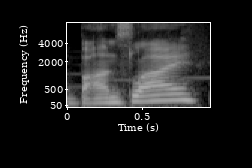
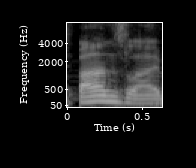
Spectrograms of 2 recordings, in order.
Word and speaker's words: Bonsly: it was just like, yeah, I pronounce it Bonsly because this is my logic behind it. Aside from the fact that that's how they say it in the anime, to me it just makes sense. Because to me, it's a bonsai tree.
